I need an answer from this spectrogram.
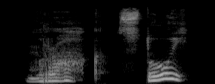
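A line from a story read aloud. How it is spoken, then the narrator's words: Helpless hiss. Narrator (Russian): беспомощно прошипел Тьон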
